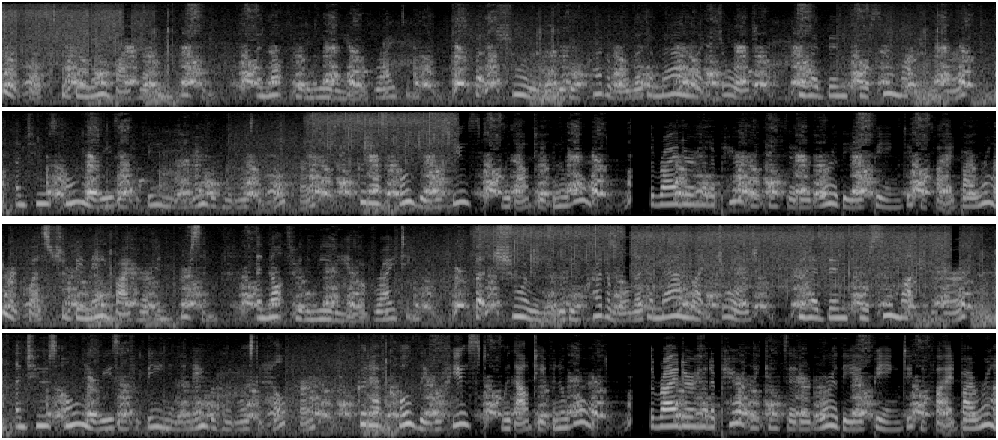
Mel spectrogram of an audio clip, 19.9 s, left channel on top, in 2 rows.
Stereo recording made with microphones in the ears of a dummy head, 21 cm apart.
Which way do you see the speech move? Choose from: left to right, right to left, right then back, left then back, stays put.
stays put.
